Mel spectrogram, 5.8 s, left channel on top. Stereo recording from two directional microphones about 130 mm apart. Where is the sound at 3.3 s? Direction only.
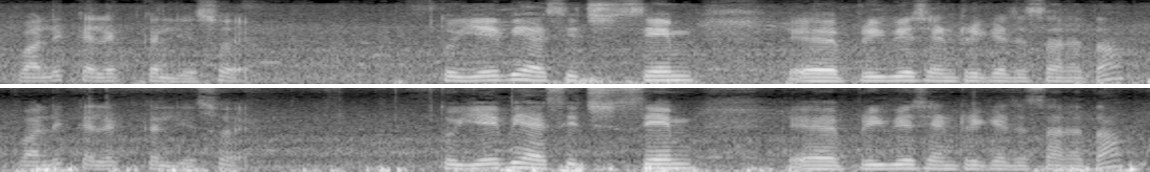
5° right (ahead or behind).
